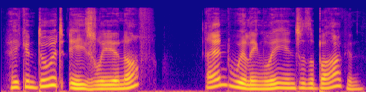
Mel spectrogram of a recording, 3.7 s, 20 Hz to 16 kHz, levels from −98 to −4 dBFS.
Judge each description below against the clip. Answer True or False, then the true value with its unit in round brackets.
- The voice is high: True (195 Hz)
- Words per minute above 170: True (180 wpm)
